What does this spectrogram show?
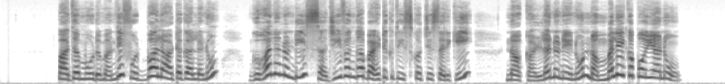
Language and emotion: Telugu, surprised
